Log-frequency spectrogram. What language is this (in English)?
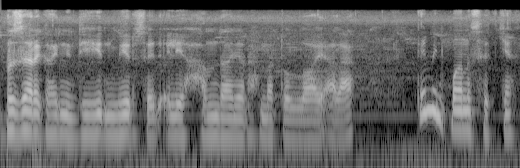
Kashmiri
